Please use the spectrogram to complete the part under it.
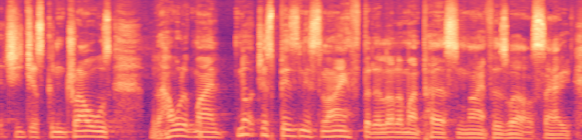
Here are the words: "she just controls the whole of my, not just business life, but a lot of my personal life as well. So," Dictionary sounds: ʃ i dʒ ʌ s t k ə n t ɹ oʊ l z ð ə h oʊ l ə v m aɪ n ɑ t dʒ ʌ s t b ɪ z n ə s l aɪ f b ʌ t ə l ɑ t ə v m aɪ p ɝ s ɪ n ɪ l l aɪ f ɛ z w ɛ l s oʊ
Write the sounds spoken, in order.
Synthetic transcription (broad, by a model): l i dʒ ʌ s k ə n t ɹ oʊ l z ð ə h oʊ l ə v m aɪ n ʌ t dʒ ʌ s b ɪ z n ə s l aɪ f b ʌ t ə l ɑ t ə v m aɪ p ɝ s n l l aɪ f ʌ z w ɛ l s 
